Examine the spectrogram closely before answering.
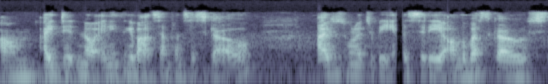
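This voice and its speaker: Moderate pace, with audible room echo. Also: woman. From Czech Republic. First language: Czech. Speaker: yoga teacher. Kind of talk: podcast interview. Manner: hesitant, many fillers.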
